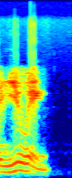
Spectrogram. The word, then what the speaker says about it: Ewing: uh, Ewing, kind of like uh, Damn it. Dallas or the basketball player.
